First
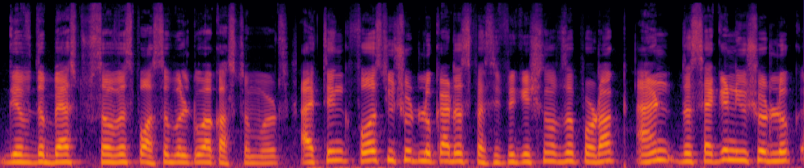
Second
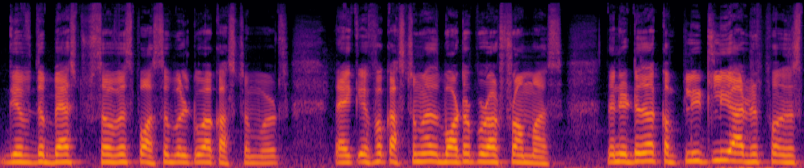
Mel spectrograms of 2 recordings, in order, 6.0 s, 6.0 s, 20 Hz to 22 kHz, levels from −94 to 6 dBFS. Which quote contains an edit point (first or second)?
first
